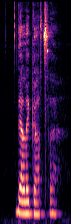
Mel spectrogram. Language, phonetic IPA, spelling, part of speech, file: Czech, [ˈdɛlɛɡat͡sɛ], delegace, noun, Cs-delegace.ogg
- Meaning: delegation (group of delegates)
